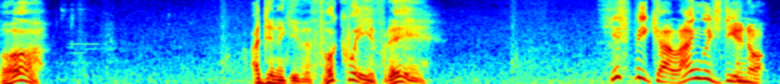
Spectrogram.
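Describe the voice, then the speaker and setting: An actor playing a rowdy, mocking young nobleman in a video game, with a jeering, drawn-out delivery. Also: fairly high pitch, huge pitch swings, sharp tone, breathy edge, heavily acted. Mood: condescending.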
